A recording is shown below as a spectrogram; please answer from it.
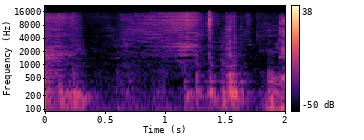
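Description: A few faint, short rubs and knocks of handling in the second half, between the end of one spoken phrase and the start of the next.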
